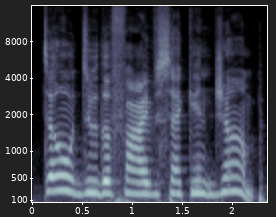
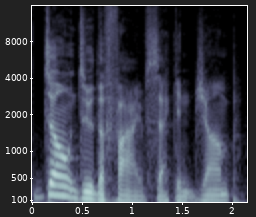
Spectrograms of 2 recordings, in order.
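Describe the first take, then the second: First: Slow, much higher, drawn-out "Don't"; emphatic repeat. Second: Said in the usual way. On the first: Shown as a demonstration. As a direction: say it again slowly, sky-high for emphasis.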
